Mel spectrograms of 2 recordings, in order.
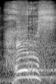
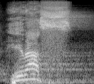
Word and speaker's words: حرص: حرص, حیر صاد. آپ کی سسرال لکھنؤ کی آپ کو پتا ہوگا. حرص یہ ہے اصل تلفظ. لکھنؤ چلے جائیے ہرس. ہم لوگوں کے دیہاتوں میں چلے جائیے اسی زبر کو زیر لگ جاتا ہے.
